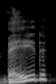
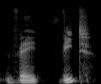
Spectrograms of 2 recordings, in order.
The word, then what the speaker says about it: Veidt: V-E-I-D-T. Is that Vade? – Veit. – I like Veit. Sounds Veit. – Good. – Veit. – Let's go Veit.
